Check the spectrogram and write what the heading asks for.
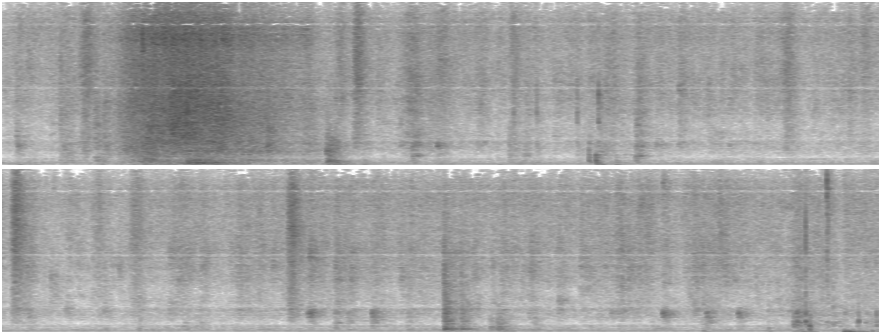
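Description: Handling noise as an acrylic snake enclosure is put back into a plastic rack tub: a long sliding scrape about a second in, then scattered light knocks and clicks.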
